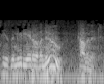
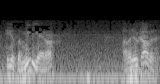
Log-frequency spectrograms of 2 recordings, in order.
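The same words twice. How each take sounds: First: The word covenant is stressed. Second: The word mediator is stressed. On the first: "in the other case you're stressing covenant" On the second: "in one case you're stressing mediator"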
